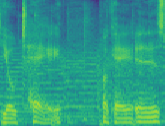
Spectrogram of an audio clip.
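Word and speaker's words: Yōtei: that you guys are saying out there it's pronounced Yote. Okay, it is pronounced Yote. They they actually say it in the game, Yote, but I think it just sounds dumb. So, I call it Yai.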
